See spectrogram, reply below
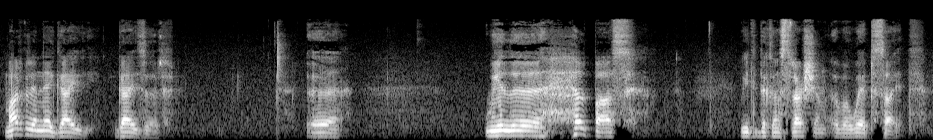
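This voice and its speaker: Slow, halting man with a bright voice. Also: mid-range voice, a little hiss or hum. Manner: halting, broken into short phrases with pauses; non-native English phrasing. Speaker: spiritual group organizer. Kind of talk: organizational announcement to a group.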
